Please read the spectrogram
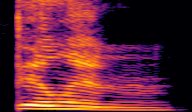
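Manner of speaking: normal talking voice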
